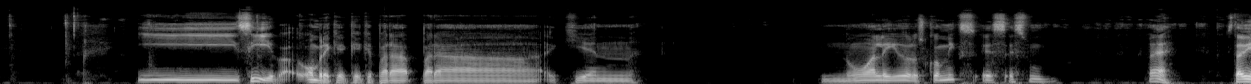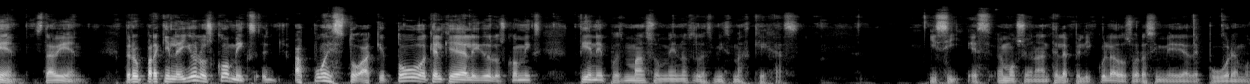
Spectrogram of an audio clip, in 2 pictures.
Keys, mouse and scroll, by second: 1.8 ctrl+shift+click, 2.6 ctrl+shift+click, 3.8 click, 5.6 click, 7.2 click, 8.2-10.2 drag, 10.3-17.4 drag, 17.5 middle click, 18.4-25.0 drag.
